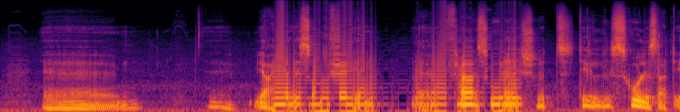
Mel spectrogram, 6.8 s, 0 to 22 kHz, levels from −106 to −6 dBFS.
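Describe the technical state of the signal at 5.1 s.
At 5.1 s you're still inside the robotic sound from repeated short buffers, running from 2.73 to 5.22 s. New audio is likely arriving too seldom, so a 5 ms chunk gets looped over most of the stretch, stamping a rigid 200 Hz metallic buzz over the speech.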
